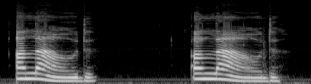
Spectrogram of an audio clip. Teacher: Allowed equals allow plus ed. Allow ends with w. W. W is voiced. Ed says d. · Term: final d sound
